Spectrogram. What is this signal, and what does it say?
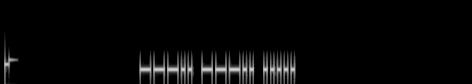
Morse code, heard as a keyed tone, about 34 wpm, 700 Hz. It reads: 885
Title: Numbers - 3-Digit 35wpm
